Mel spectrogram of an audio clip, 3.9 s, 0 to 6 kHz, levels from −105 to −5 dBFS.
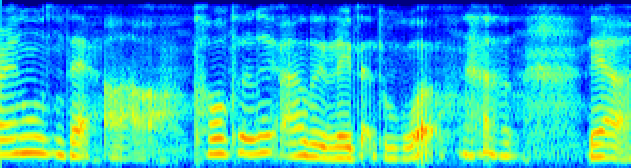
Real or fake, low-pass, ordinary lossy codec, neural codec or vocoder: fake; 5.4 kHz; none; autoencoder, 44.1 kHz, a latent of 192 numbers a frame, MeloTTS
